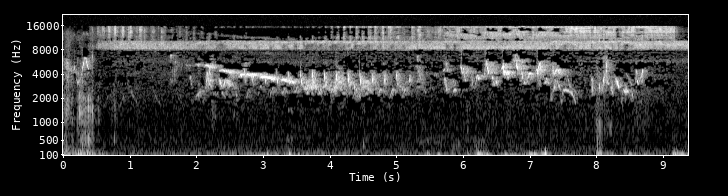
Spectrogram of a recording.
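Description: A songbird singing one long, rapid, twittering song of several seconds, starting about two seconds in, with a few shorter chirps near the end. Faint low thumps run underneath.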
